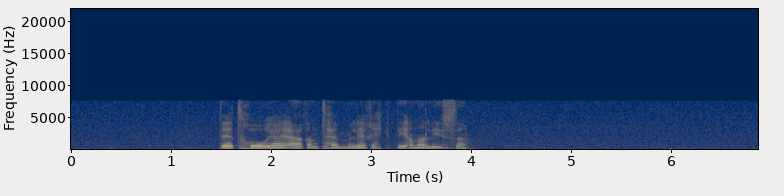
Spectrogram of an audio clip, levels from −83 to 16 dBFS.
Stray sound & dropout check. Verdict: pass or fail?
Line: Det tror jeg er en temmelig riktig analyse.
pass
